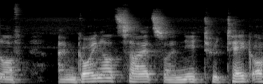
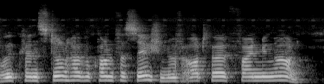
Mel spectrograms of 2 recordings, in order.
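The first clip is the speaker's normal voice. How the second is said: pitched-up ventriloquist voice, through the teeth, lips still; 6 semitones higher than usual. Joking that a puppeteer is working the arm: ventriloquist voice without moving lips. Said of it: "This is ventriloquism".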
